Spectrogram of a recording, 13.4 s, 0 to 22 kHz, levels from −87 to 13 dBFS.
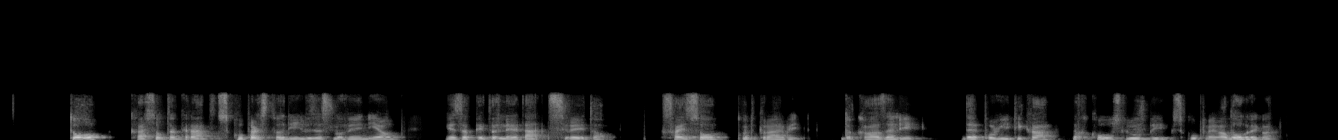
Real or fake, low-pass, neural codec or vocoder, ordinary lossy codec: fake; 7.2 kHz; codec, 16 kHz, 1 kbps, X-Codec, HuBERT features, trained on general audio; none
